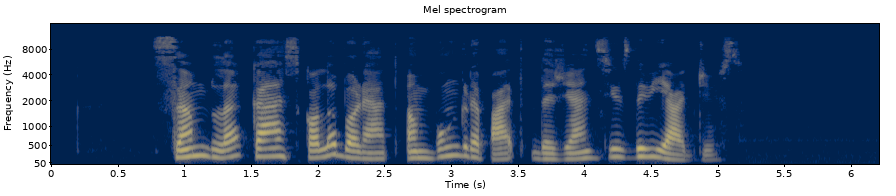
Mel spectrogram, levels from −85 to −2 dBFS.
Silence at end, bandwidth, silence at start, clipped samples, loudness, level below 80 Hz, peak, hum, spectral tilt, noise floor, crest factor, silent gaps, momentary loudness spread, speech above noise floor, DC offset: 1.1 s; 11.5 kHz; 0.8 s; under 0.1%; -30 LUFS; -80 dBFS; -10 dBFS; none; -5.5 dB/octave; -80 dBFS; 20 dB; none; 9 LU; 50 dB; under 0.1%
